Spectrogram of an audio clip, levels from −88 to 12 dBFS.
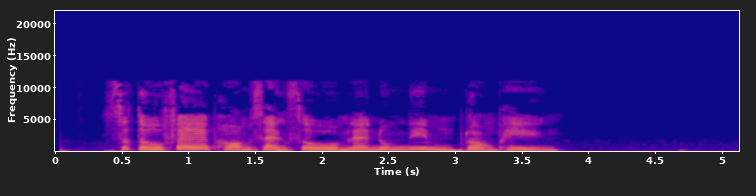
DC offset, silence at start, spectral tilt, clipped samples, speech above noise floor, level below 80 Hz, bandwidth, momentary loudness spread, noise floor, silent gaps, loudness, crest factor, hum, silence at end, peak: under 0.1%; 0.05 s; -6 dB/octave; under 0.1%; 48 dB; -42 dBFS; 11.5 kHz; 12 LU; -68 dBFS; none; -20 LUFS; 16 dB; none; 1.35 s; -6 dBFS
